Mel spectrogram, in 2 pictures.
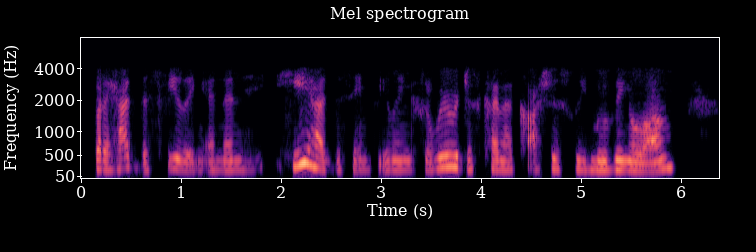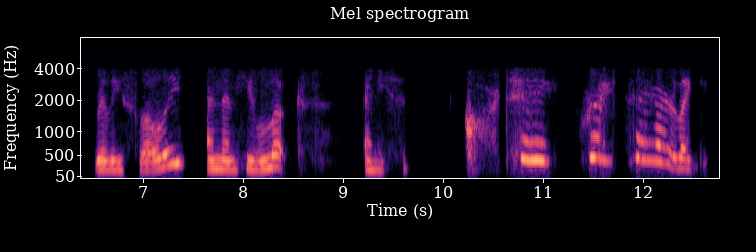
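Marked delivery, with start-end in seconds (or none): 10.2-12.3 put-on whisper, higher pitch. Retelling a companion pointing out a bear: imitating Ryan whispering. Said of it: "he whispered, like, as best he could".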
